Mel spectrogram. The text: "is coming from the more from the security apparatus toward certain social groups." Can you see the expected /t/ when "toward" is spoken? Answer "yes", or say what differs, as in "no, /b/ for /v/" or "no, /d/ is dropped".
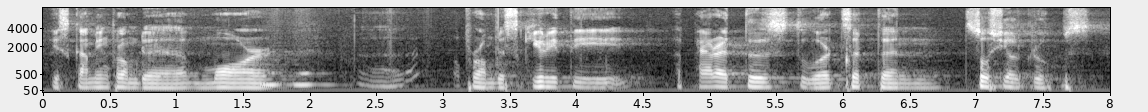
yes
